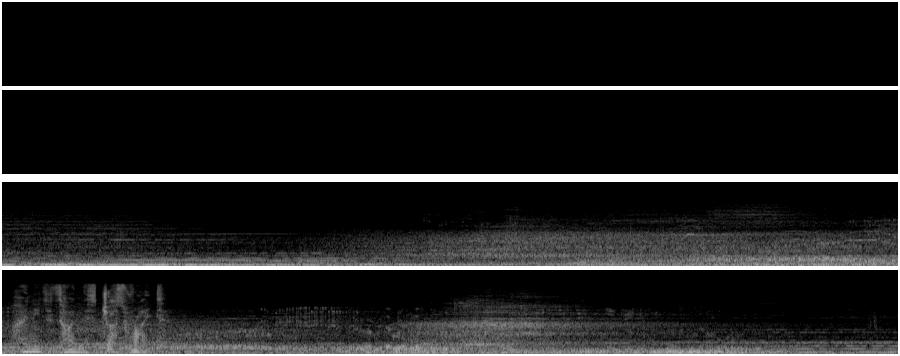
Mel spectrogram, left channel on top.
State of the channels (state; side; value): silent; left; digital silence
